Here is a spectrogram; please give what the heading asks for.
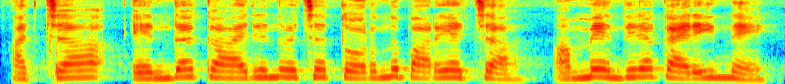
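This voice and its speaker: Young adult daughter voiced by a woman, emotional, pleading, slow drawn-out lines, mellow voice. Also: on the high side, natural voice. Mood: anxious.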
